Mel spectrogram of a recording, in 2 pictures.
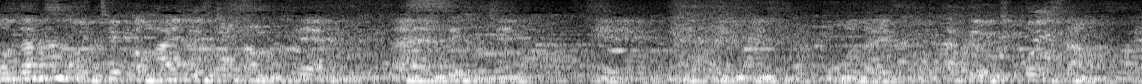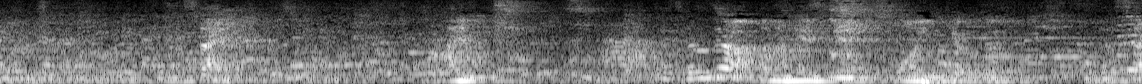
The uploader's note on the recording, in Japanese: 山の駅さんべで行われた「楽市楽座フリーマケット」にて公開収録を行なった。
